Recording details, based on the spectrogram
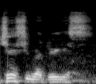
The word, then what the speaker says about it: Jesse Rodriguez: My name is Jesse Rodriguez.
